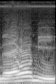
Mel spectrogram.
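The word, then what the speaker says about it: Naomi: 영어로 발음할 때는 네오미 이렇게 주로 발음을 하거든요. 네오미. 근데 네오미, 나오미 상관없습니다.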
